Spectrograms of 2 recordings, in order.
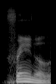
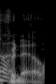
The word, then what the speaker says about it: Fresnel: I hear word of the Fresnel lens, and they're like, "Oh no, it's Fresnel." It's Fresnel. Although the pronunciation is shown as many different things in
